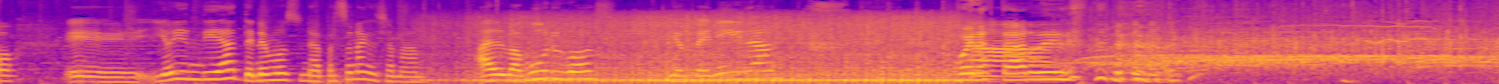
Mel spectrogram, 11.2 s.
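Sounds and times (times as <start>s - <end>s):
speech: 0.0s - 6.2s, 7.2s - 9.1s
laughter: 7.2s - 9.3s
applause: 7.2s - 11.2s.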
